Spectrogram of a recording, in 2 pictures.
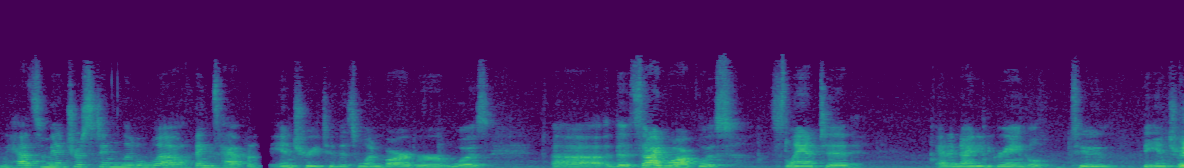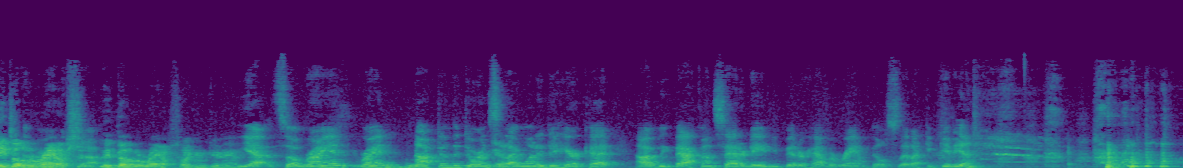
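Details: Adult speaker; ordinary speech.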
